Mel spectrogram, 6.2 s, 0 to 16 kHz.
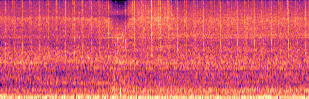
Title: Does anybody know what this sound is (ticking sound)? Its a 7.5 V8 big block. 1990. E460 Engine.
